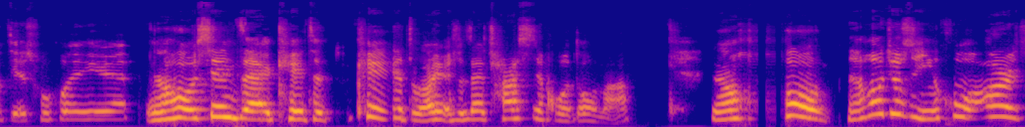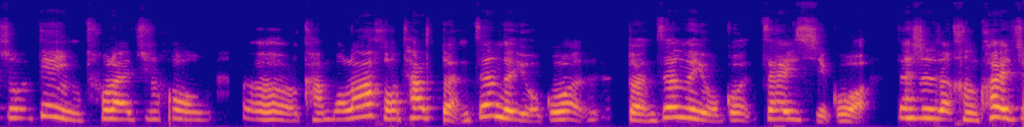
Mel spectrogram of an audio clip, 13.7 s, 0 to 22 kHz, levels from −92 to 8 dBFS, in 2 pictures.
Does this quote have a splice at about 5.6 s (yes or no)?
yes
